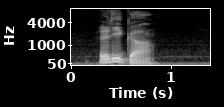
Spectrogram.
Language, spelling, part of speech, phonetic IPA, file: Polish, liga, noun, [ˈlʲiɡa], Pl-liga.ogg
